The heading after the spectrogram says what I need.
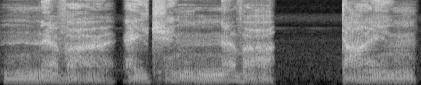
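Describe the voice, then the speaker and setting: Game giant elder, gravelly, husky, rumbling, lively rise and fall, formal old-fashioned speech. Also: male voice, no room sound, exaggerated voice. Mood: solemn. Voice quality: low gravelly voice. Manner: slow, formal, archaic speech. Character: towering ancient giant elder, solemn and grave.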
